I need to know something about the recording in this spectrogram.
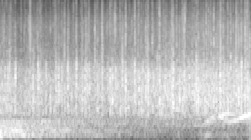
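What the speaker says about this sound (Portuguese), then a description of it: "Vamos aplaudir as famílias" Steady, full applause from a crowd at a priest's live show and CD launch, continuous throughout with no talking.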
